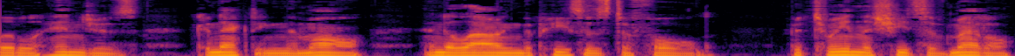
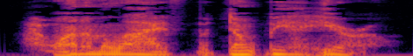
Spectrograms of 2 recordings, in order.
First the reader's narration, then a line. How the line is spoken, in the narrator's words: I whispered over the rising dust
